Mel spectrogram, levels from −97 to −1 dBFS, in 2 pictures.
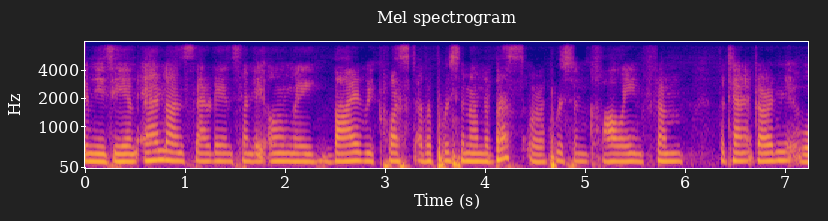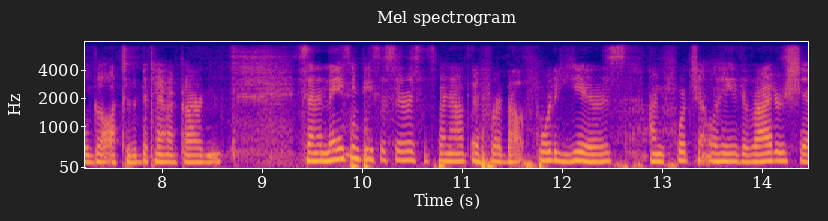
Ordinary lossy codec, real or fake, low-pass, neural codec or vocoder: Opus, 64 kbps; fake; 7.2 kHz; codec, 32 kHz, 1.9 kbps, SNAC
